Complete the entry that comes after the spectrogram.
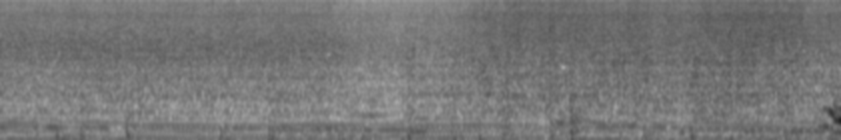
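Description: Diced onions and carrots sizzling in hot oil in a stainless steel wok, stirred with a silicone spatula.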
